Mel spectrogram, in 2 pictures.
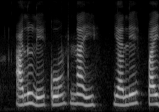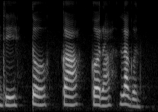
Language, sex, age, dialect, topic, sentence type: Marathi, female, 18-24, Varhadi, agriculture, question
